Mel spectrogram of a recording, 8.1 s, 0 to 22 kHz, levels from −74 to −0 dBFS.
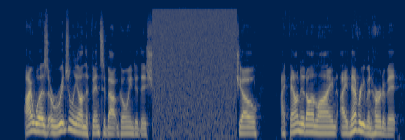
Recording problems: audio cutting out; filled with static; at 3 s for 1.5 s

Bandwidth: 17 kHz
